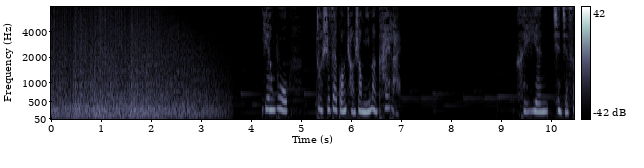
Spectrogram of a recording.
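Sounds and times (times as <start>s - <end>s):
series of ammunition explosions: 0.0s - 3.6s
speech: 4.3s - 7.0s, 9.3s - 10.4s.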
